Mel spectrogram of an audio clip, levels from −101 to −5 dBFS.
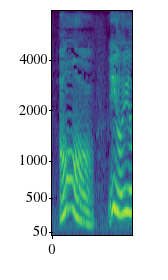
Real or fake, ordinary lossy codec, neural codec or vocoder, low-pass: real; none; none; none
